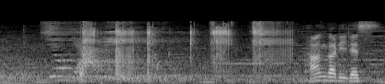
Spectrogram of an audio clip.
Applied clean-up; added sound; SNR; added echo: none; Fart; 1 dB; none.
